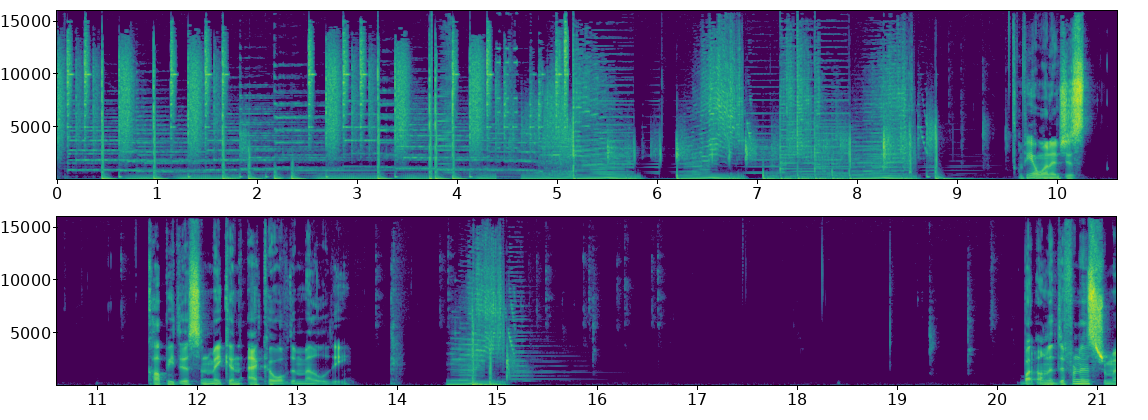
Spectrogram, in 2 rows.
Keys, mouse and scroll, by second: 2.4-3.2 ctrl+scroll up 5, 6.4 ctrl+scroll down 2, 7.4 ctrl+scroll up 2, 8.6 space, 8.9 g, 9.1 ctrl+scroll down 2, 9.5 ctrl+click, 10.9-12.3 ctrl+drag, 12.4 ctrl+click, 13.6 ctrl+scroll up 2, 14.0 ctrl+click, 14.2 ctrl+space, 14.8 space, 15.0 click, 15.3 s, 15.5 shift+click, 15.8 shift+right click, 16.2 ctrl+shift+click, 16.5 ctrl+shift+scroll down 2, 17.3-18.1 scroll up 4, 18.2 ctrl+scroll down 2, 19.0 e, 19.6-20.4 shift+drag, 20.5 Delete.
